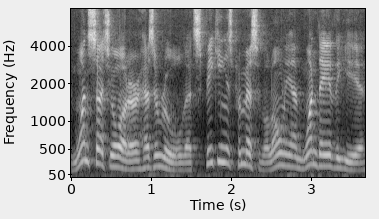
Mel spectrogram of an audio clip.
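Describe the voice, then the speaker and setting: A man with an Irish accent talking at a very fast pace. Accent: occasional put-on Irish brogue. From United States. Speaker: comedian. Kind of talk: comedy storytelling to live audience.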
